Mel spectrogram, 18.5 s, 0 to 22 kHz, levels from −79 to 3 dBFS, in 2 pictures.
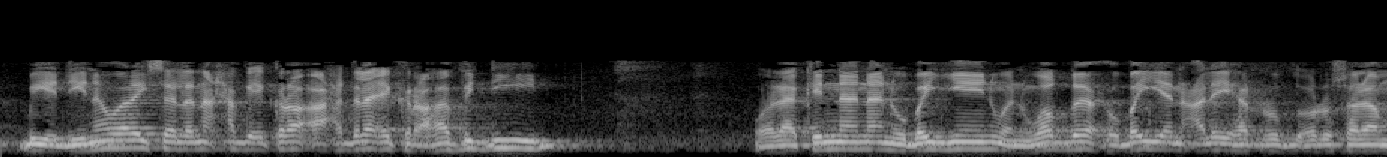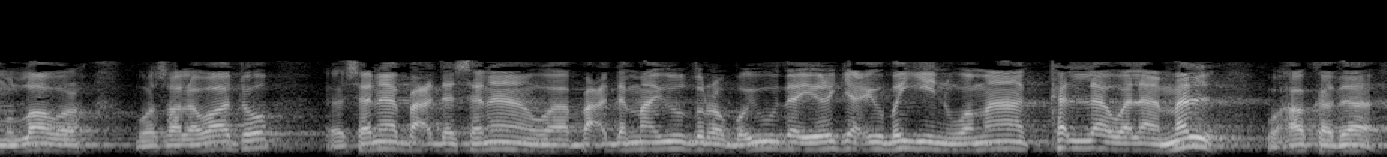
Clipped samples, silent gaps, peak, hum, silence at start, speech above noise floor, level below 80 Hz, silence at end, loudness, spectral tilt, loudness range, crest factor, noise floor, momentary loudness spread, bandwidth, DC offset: under 0.1%; none; -2 dBFS; none; 0 s; 29 dB; -74 dBFS; 0 s; -22 LUFS; -6 dB/octave; 4 LU; 20 dB; -52 dBFS; 7 LU; 5.4 kHz; under 0.1%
